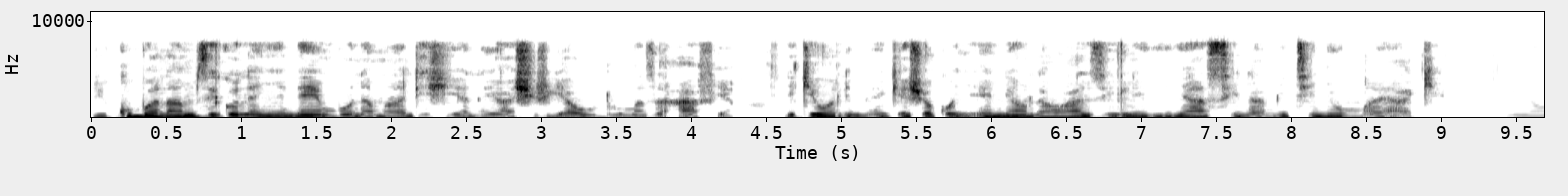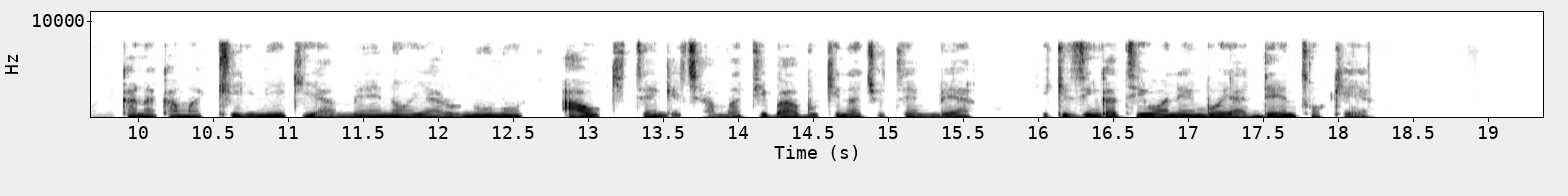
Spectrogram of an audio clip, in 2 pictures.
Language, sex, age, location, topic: Swahili, female, 18-24, Nairobi, health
